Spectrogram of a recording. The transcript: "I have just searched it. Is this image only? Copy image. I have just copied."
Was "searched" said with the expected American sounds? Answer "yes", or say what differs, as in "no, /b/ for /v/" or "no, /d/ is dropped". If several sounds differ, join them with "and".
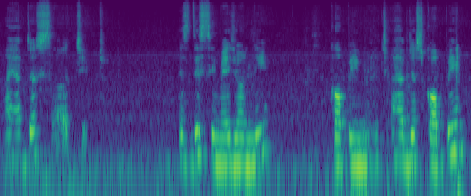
no, /t/ is dropped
